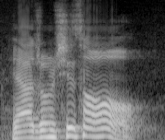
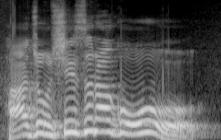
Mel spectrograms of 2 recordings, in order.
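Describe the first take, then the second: First: It is said in a calm voice. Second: It is shouted in a loud voice.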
